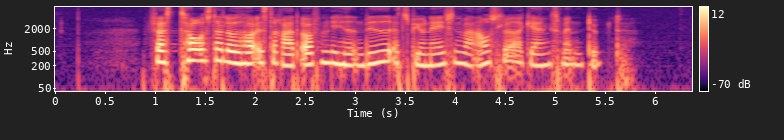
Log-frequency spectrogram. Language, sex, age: Danish, female, 26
